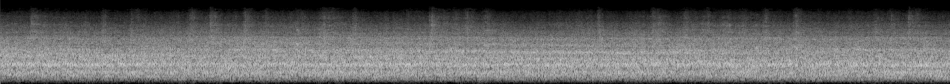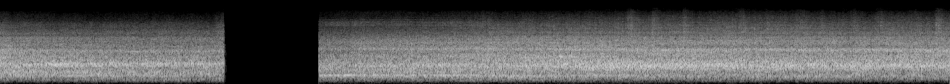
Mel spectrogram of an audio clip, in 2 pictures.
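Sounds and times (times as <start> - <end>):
train wheels clattering on rail: 0.0 - 10.1, 13.9 - 19.0.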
